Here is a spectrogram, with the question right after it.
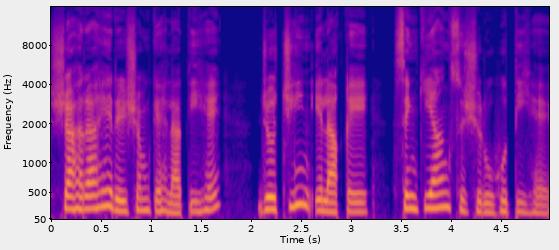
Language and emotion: Urdu, neutral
